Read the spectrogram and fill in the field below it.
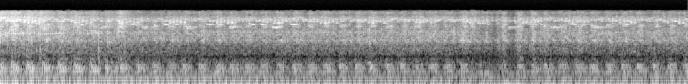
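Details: Ford Galaxy engine idling with a steady, rough knocking repeating about twice a second; engine knocking at idle.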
